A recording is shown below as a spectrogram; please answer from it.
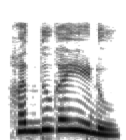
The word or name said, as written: ಹದ್ದುಗೈಯಿಡು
